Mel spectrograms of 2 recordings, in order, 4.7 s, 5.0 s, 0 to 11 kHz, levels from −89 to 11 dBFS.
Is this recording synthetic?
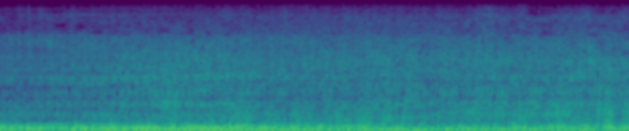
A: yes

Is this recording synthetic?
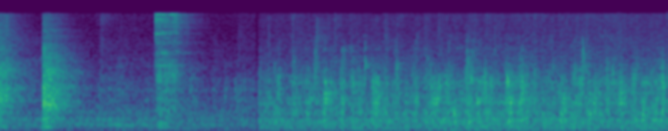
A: no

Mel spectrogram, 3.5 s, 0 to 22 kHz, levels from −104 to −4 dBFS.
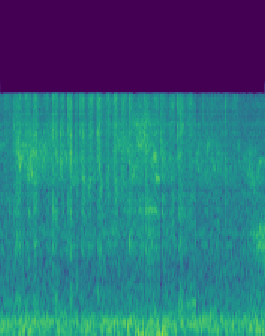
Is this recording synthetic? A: yes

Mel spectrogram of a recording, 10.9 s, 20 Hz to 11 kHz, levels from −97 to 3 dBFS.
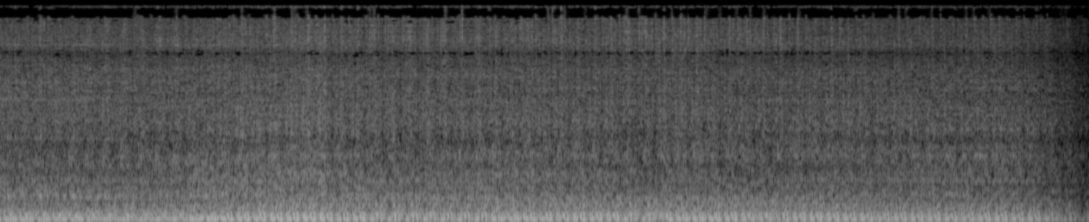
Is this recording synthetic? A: no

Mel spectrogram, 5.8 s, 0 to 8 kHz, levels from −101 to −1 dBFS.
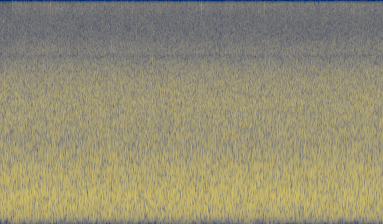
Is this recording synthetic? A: no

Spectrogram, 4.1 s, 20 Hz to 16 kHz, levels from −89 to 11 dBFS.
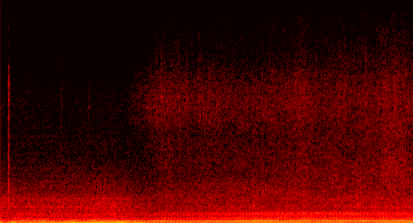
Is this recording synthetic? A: no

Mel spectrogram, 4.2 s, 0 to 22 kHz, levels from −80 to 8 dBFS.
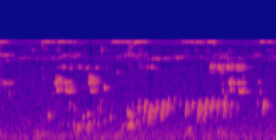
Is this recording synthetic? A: no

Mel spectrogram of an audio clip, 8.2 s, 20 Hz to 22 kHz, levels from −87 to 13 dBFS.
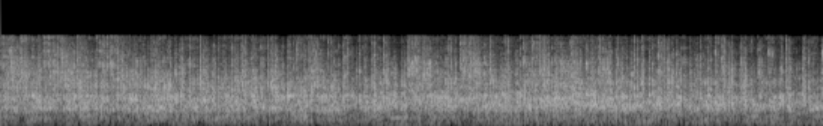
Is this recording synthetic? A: no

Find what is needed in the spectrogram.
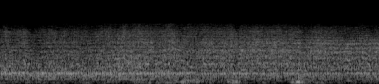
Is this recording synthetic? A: yes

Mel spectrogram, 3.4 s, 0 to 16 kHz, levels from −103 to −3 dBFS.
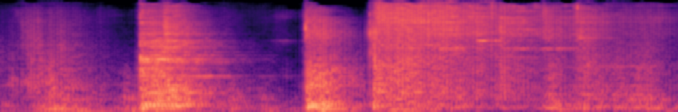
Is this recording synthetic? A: yes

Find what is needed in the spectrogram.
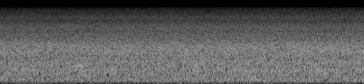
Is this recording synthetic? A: no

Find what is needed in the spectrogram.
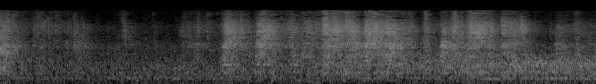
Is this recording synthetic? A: yes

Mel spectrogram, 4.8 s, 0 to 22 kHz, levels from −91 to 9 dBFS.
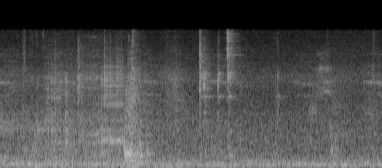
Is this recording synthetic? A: yes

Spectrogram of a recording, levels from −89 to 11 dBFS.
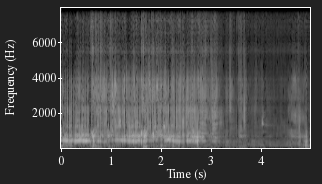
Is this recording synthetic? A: yes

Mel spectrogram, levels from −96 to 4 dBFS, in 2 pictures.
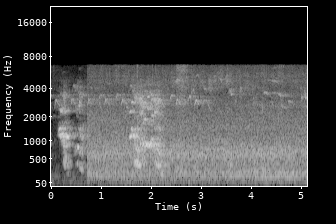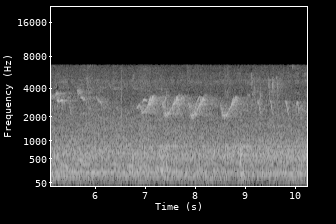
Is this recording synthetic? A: no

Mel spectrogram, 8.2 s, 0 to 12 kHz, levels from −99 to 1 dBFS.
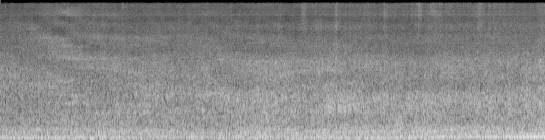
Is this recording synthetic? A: yes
